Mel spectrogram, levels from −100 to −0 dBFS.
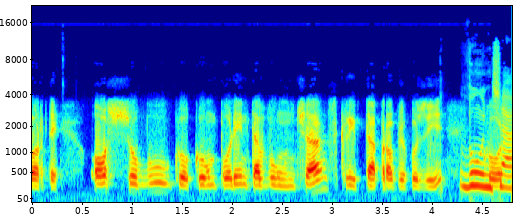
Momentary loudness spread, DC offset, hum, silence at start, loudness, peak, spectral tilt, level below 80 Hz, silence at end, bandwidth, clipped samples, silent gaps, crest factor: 11 LU; under 0.1%; none; 0 s; -21 LUFS; -4 dBFS; -6 dB/octave; -66 dBFS; 0 s; 11 kHz; under 0.1%; none; 16 dB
